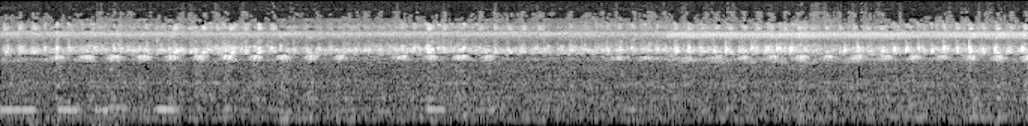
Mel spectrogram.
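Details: Summer night insects near a grandmother's rural house: a high continuous chorus with pulsed trills around four per second, lower chirps early on, and the shrilling growing stronger in the last seconds.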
